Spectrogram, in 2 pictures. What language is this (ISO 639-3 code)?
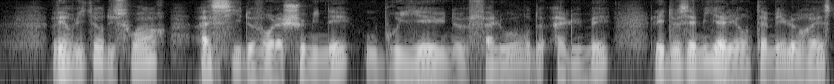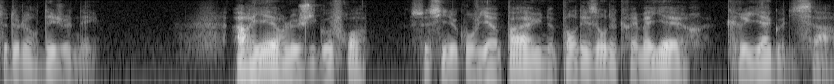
fra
